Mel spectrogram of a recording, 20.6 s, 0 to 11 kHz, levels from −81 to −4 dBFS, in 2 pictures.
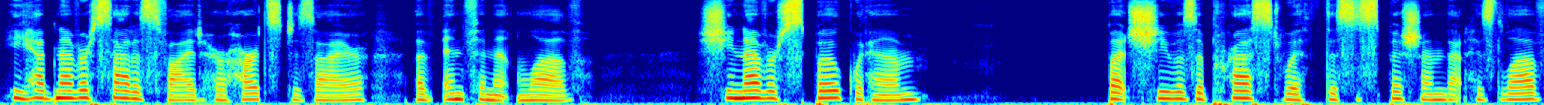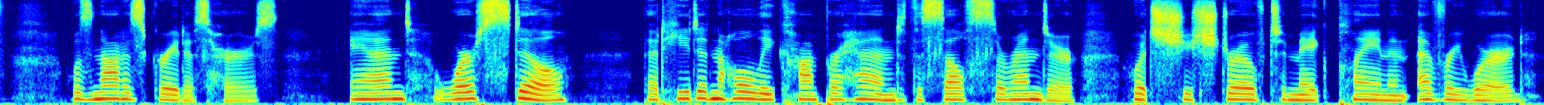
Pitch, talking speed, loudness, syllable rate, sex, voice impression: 185 Hz, 150 wpm, -20 LUFS, 4.5 syllables/s, female, feminine, adult-like, tensed, slightly dark, slightly hard, fluent, intellectual, calm, elegant, sharp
